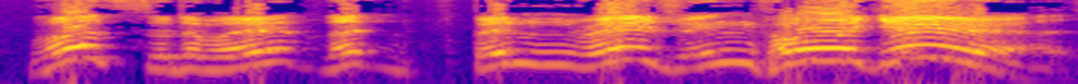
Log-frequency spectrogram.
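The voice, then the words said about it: Superman character voice. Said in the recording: “Superman impression ... That is fucking perfect.”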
